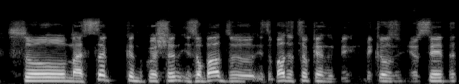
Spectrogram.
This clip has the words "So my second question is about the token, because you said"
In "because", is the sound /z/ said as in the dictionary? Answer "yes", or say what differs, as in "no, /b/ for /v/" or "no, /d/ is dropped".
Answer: yes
